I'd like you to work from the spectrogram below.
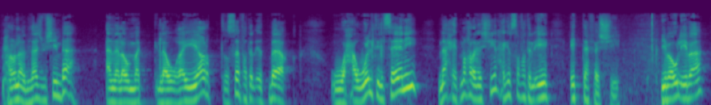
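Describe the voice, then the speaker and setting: Fast-talking Egyptian Quran teacher. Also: male voice, medium pitch, expressive. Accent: Egyptian Arabic. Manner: demonstrates sounds slowly, drawn out, asks rhetorical questions. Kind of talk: tajweed lesson.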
